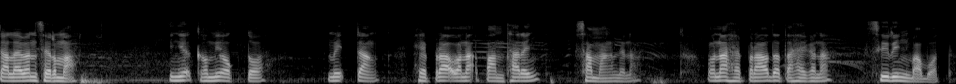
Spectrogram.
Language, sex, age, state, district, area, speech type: Santali, male, 18-30, West Bengal, Purba Bardhaman, rural, spontaneous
